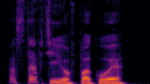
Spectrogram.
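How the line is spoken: Dry. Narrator (Russian): сухо добавила Лорел

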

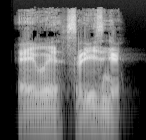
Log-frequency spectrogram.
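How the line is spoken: Orcs laughing. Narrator (Russian): хохотали орки Изенгарда

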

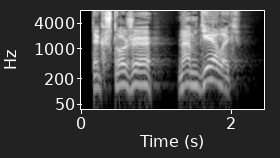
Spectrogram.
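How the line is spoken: Growled. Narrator (Russian): зарычал Гвида

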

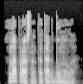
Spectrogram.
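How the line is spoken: Dry. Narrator (Russian): сухо сказал я

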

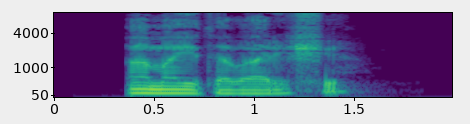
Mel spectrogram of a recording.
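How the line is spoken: Calm, almost quiet question. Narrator (Russian): После долгого молчания он спросил спокойным, почти тихим голосом

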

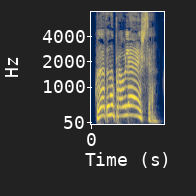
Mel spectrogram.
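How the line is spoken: Shout. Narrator (Russian): крикнул Том

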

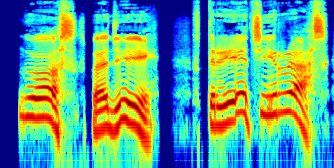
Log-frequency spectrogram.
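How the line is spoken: Groaning, spluttering snow. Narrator (Russian): застонал Драккайнен, безуспешно пытаясь встать на ноги и плюясь снегом

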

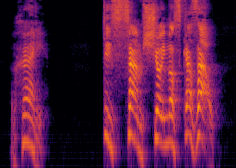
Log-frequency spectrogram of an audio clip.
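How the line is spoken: Hissed. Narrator (Ukrainian): зашипіла Герміона

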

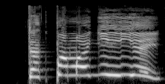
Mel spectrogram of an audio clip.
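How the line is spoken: Shouting. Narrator (Russian): Линда кричала, не говорила

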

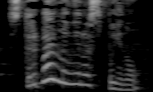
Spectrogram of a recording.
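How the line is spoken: Exclaimed. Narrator (Ukrainian): вигукнув

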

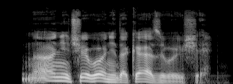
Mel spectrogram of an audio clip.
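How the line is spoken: Bored objection. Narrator (Russian): скучным голосом возразила ей Лавиани

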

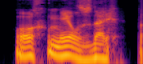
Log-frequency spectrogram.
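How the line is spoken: Horrified groan. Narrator (Russian): простонал Ян Кронин, и в глазах его мелькнул неподдельный ужас

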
